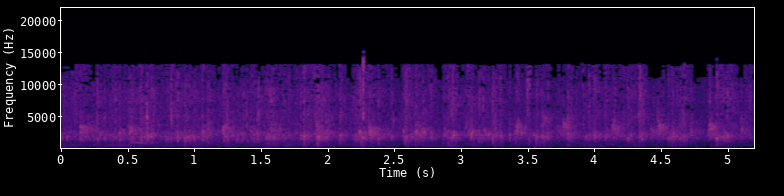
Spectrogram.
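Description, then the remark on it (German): Steady audience applause for about five seconds, given to people who have stood up in the front rows, a dense crackle of many hands clapping at an even loudness, with no talking on top. “Yes, das ist euer Applaus schon jetzt, oder?”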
